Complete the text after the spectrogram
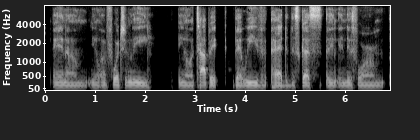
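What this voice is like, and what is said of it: Slightly raspy voice. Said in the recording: “my voice is almost back to normal, but still a little raspy.”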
